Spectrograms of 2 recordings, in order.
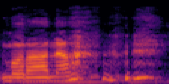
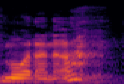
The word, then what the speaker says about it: Morena: God uh Morana dude it's not Morana it's Morena Maya can't pronounce [ __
